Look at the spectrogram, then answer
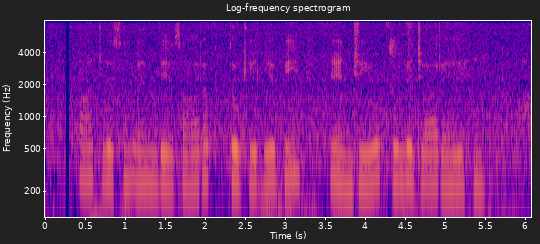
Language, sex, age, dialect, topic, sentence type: Hindi, female, 36-40, Kanauji Braj Bhasha, banking, statement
